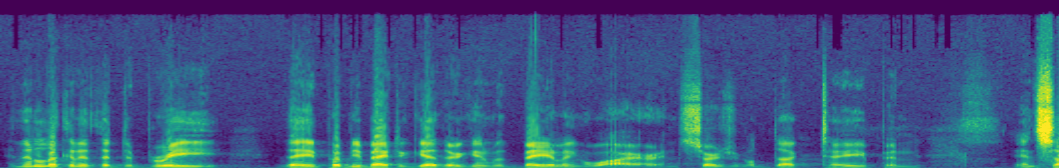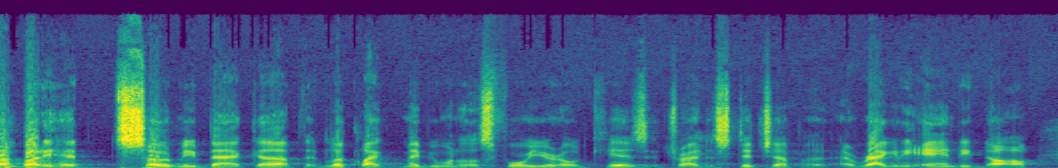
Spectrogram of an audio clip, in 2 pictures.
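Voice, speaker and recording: Male minister, middle-aged, lower register; easygoing storytelling sermon with loose restarts. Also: moderate pace, creaky. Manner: relaxed, folksy storytelling with frequent restarts.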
